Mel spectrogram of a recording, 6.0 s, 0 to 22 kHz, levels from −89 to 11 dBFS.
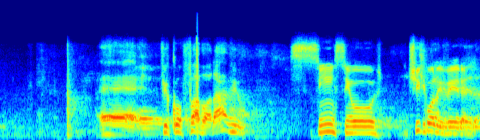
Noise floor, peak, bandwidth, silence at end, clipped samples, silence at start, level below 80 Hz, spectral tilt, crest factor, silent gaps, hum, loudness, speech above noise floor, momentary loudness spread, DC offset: -46 dBFS; 0 dBFS; 8.8 kHz; 0 s; under 0.1%; 0.85 s; -54 dBFS; -4.5 dB/octave; 16 dB; none; none; -15 LUFS; 32 dB; 19 LU; under 0.1%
